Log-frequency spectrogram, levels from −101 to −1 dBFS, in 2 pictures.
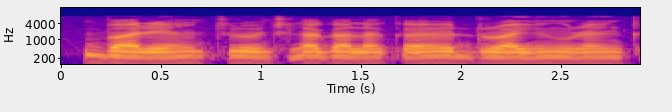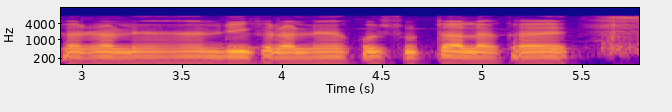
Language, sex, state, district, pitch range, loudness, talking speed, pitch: Magahi, male, Bihar, Jamui, 115-120 Hz, -25 LUFS, 175 wpm, 120 Hz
